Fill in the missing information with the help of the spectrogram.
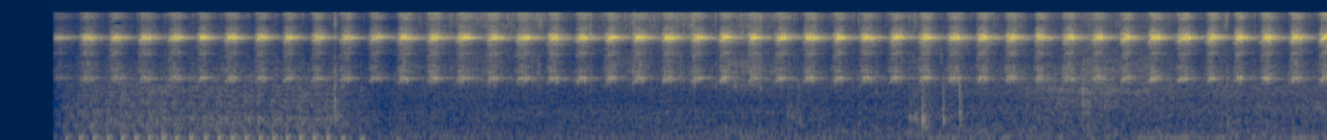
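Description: Night insects chirping in a steady, rapid, evenly pulsing high trill, starting about half a second in. A low pulsing sound runs underneath for the first two and a half seconds.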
